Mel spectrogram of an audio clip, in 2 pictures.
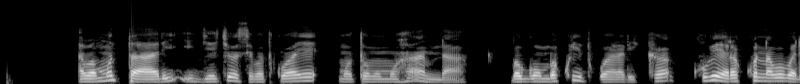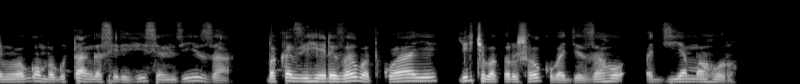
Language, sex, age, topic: Kinyarwanda, male, 18-24, government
